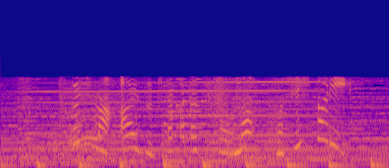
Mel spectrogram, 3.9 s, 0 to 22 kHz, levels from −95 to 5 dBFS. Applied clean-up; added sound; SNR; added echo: none; Bowed string instrument + Wind instrument, woodwind instrument; 8 dB; none.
